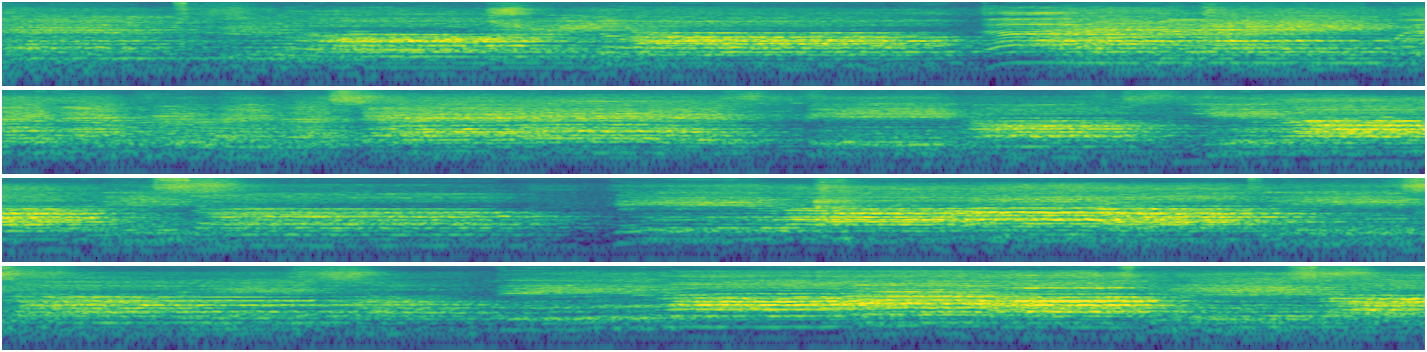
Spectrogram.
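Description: Congregation singing a hymn together, phrase by phrase with brief breaths between lines: the invitation song sung standing at the close of a sermon.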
